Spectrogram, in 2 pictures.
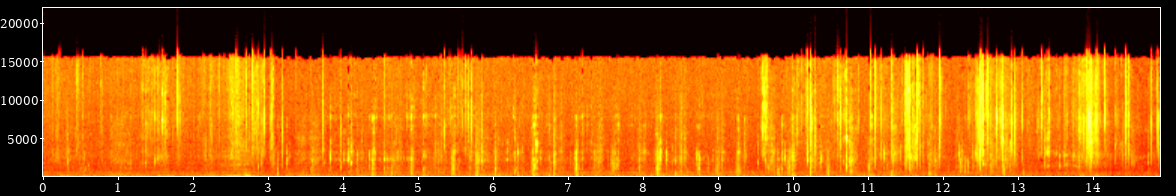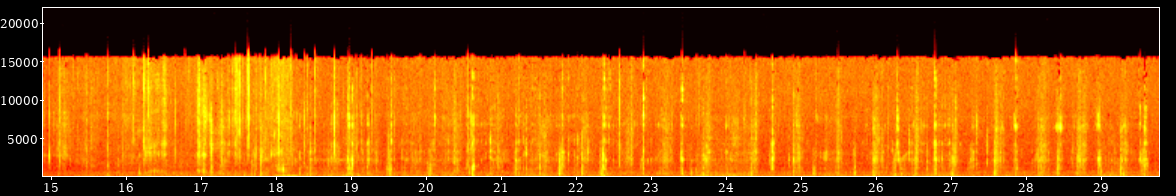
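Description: Close-miked biting and chewing of a marshmallow on a stick: soft, wet mouth sounds with many small crisp clicks throughout.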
